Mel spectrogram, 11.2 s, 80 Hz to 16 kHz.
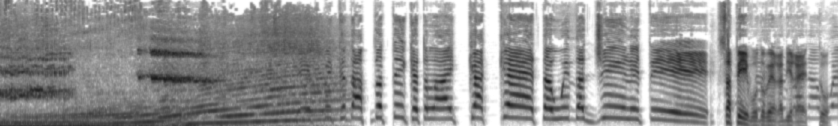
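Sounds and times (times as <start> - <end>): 
motorbike tire skid: 0.0 - 4.4
roaring motorbike engine accelerating: 0.0 - 4.6
speech: 5.1 - 11.1.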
